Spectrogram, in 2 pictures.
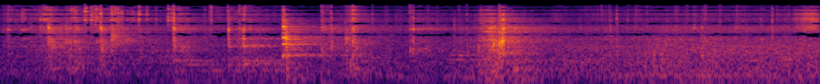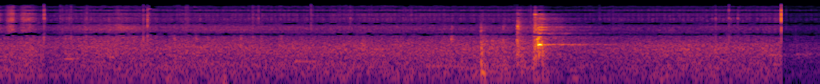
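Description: Rapid clicks and knocks of a door lock being worked and a PVC door opening, followed by steady outdoor background noise with a single sharp knock about ten seconds in.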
